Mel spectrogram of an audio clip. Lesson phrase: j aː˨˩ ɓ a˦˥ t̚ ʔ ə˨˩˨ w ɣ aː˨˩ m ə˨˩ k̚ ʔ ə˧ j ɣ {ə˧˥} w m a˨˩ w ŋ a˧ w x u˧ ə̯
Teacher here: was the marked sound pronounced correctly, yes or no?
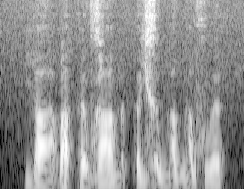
no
